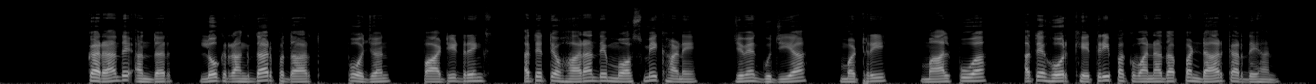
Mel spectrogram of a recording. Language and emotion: Punjabi, neutral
